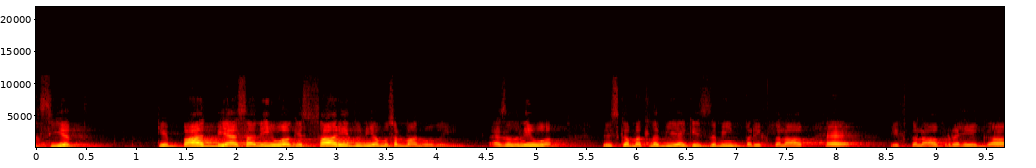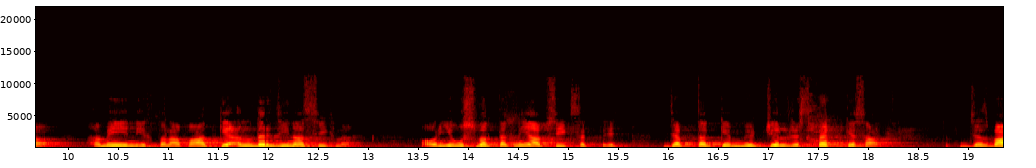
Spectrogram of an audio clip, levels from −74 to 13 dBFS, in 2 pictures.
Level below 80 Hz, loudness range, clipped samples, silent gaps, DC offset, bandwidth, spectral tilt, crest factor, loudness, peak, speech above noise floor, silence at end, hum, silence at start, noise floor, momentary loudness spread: -66 dBFS; 7 LU; under 0.1%; none; under 0.1%; 11 kHz; -8 dB/octave; 20 dB; -24 LUFS; -4 dBFS; 35 dB; 0 s; none; 0 s; -59 dBFS; 18 LU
